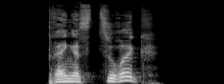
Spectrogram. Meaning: second-person singular subjunctive I of zurückdrängen
- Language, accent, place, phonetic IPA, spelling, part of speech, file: German, Germany, Berlin, [ˌdʁɛŋəst t͡suˈʁʏk], drängest zurück, verb, De-drängest zurück.ogg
